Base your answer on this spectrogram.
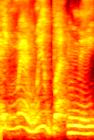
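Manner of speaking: squeaky, very high, loud put-on cartoon voice. Recalling a job, the speaker performs a line calling to ren: put-on character voice. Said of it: "both voices".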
